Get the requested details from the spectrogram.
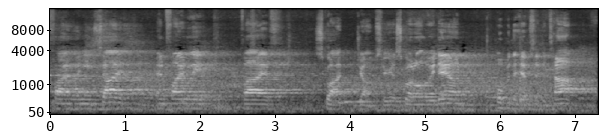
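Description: A man at a moderate pace in a monotone, flat intonation, with audible room echo and noticeable background noise. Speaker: coach. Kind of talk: tutorial. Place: gym.

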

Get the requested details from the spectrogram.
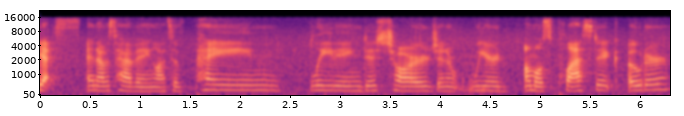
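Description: Over light background noise, a woman with a fairly high pitch speaks at a fairly slow pace in a monotone, flat intonation. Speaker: infomercial testimonial guest. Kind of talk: testimonial interview answer. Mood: earnest, slightly uncomfortable. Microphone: lapel.

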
